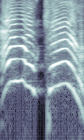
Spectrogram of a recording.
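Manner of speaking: put-on spoiled bratty-kid outburst, very high, shrill and loud. Acting out a character refusing a birthday toy car: imitating a bratty kid. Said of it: "he's like one of those bratty kids".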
